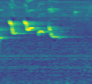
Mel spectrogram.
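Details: Eurasian blackcap in a garden giving a short burst of loud, pure fluted whistles, three or four notes sliding downward in quick succession before fading away.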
